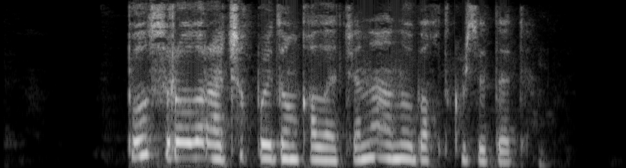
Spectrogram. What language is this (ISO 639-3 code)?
kir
